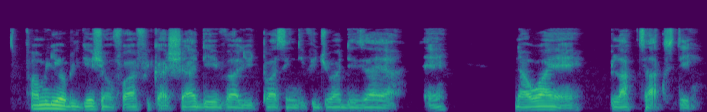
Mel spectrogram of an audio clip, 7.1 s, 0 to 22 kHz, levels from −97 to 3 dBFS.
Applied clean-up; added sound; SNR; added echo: none; none; none; none.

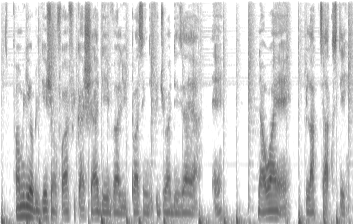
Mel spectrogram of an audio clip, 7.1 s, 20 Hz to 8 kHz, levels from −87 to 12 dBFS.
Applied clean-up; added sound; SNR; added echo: none; Drum / Drum kit; 10 dB; none.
